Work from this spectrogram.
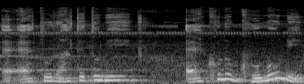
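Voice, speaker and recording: Casting: actor for worried young fairy-tale prince, urgent questioning delivery, prominent music and night insects behind. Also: male voice, high voice, animated, measured pace. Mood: worried, searching. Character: worried young prince searching, devoted husband.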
